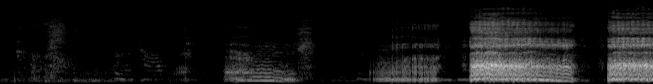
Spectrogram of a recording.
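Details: A female Staffordshire Bull Terrier, said to be always angry and easily annoyed in the mornings, follows a soft human voice with rumbling growls that swell into loud, harsh, rasping, drawn-out barking bursts.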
